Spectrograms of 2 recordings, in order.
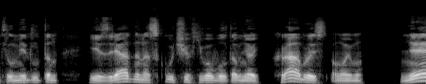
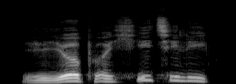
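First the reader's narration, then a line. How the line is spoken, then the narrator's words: Stunned husband moaning. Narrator (Russian): простонал пораженный муж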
